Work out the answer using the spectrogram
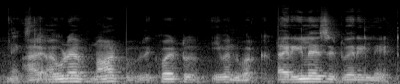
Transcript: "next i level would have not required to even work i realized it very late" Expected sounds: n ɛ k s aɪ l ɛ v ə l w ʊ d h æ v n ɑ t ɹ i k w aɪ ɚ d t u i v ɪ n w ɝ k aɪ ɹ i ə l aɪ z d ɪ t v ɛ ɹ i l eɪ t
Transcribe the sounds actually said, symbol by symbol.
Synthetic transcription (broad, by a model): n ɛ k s aɪ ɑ ə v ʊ d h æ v n ɑ t ɹ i k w aɪ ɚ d t u i v ɪ n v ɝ k aɪ ɹ i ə l aɪ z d ɪ t v ɛ ɹ i l eɪ t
